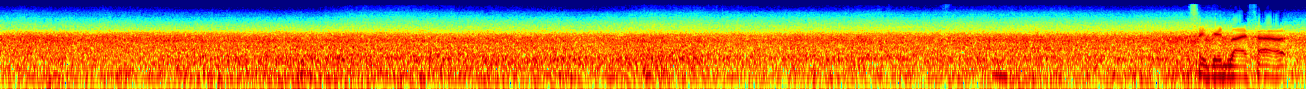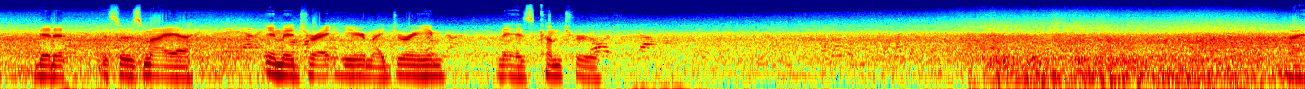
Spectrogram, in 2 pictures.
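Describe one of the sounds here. Waves break and wash steadily onto a nearby shore.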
